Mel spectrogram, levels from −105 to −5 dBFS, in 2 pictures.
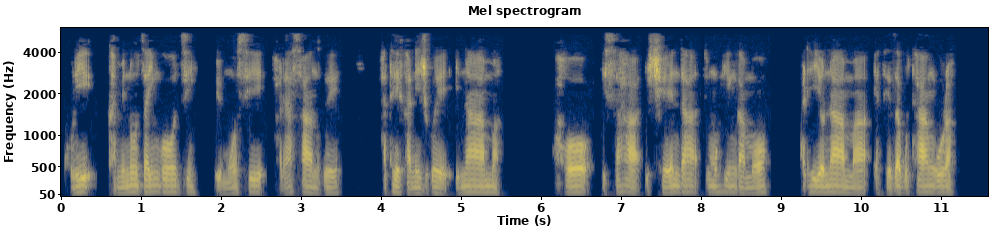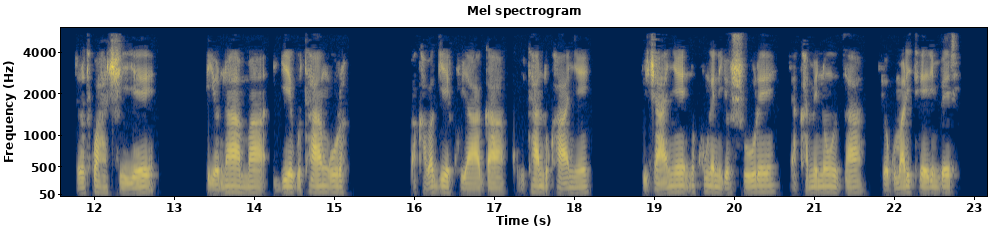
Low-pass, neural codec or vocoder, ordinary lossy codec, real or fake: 5.4 kHz; none; MP3, 48 kbps; real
